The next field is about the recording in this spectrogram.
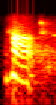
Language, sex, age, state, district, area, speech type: Marathi, female, 18-30, Maharashtra, Hingoli, urban, conversation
